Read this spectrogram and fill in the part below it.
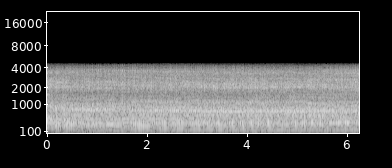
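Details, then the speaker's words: Freshly built 1835 engine with a new cam and Scat lifters, first test fire: a steady, even idle with a smooth exhaust note and no knocks or ticks; it sounds good. "Well, Randy, what do you think of your motor? It sounds good so far."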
